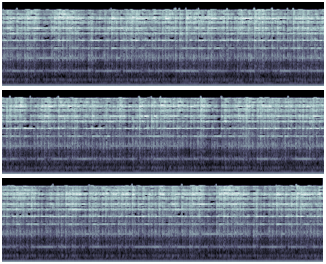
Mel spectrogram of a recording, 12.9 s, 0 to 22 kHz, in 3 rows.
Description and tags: A stereo recording of a fire alarm cut to loop. Rode NT-4 > FEL battery pre-amp > Zoom H2 line in.
bell, ding, fire-alarm, loop, ring, stereo, xy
